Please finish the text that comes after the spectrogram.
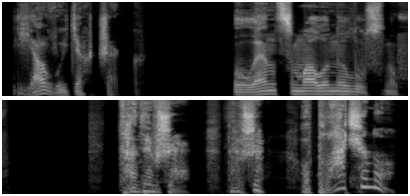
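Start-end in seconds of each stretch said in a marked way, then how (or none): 5.2-7.9 hoarse, squeezed-out, forced, pitched-up words. Reading a novel aloud, the narrator voices a character reacting to a check: hoarsely squeezed out. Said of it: "хрипко видушив він з себе".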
